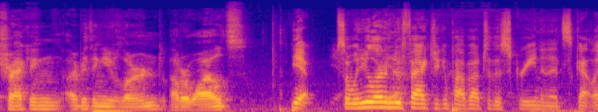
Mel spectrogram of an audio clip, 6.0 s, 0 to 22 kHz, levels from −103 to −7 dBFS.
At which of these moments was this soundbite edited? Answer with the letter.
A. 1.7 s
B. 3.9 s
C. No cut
A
